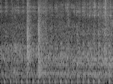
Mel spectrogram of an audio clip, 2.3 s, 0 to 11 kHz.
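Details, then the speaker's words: Honda CT110 motorcycle during a basic service, warm weather: slow loping thumps around five per second that sag unevenly as if about to stall, improved after a quick adjustment; idle speed set too low. "john's just popped around so yeah it sounds like it's going to die doesn't it i might just give that a quick tweak now"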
